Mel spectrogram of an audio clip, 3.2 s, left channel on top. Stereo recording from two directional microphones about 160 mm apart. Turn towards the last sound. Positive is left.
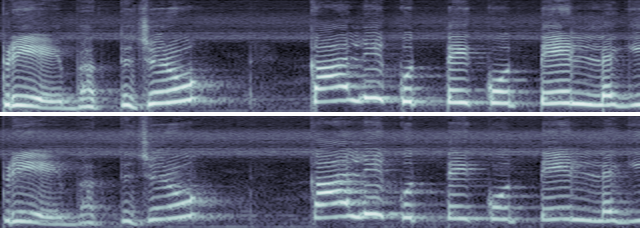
turn(degrees=35)  # may be behind; listen again after turning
